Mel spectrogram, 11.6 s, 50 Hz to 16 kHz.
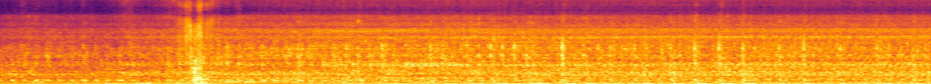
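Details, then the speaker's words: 2013 Skoda Octavia A7 1.6 TDI diesel, 188,000 km, cold idle: uneven running with loud clattering knock and heavy shaking, as if one cylinder not firing; injector correction values show problems; cause unconfirmed. "Машину колбасить капець. 1,23 попригує. Нерівномірно."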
